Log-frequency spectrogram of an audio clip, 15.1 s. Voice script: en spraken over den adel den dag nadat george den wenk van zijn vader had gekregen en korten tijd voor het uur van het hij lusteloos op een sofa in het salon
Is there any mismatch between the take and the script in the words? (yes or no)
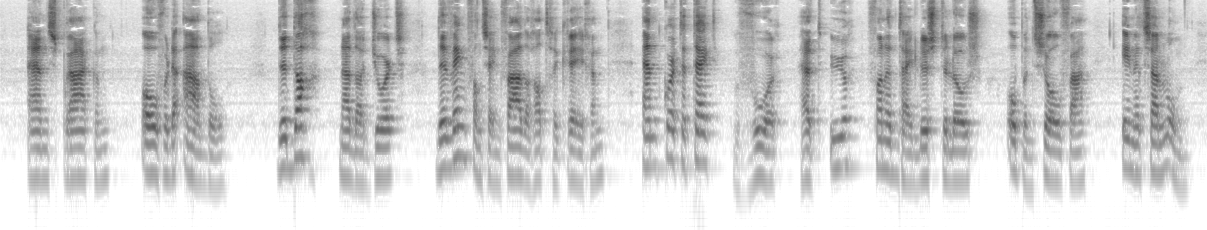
no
